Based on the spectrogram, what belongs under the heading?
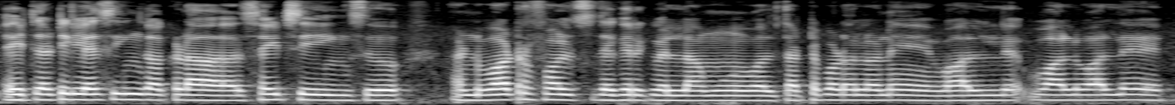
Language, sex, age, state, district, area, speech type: Telugu, male, 30-45, Andhra Pradesh, Sri Balaji, rural, spontaneous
